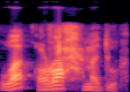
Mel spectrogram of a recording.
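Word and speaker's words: ورحمة: So, when you see the word wa rahmatu, you're going to say the raw with a heaviness and not with a flatness. So, do not say wa ra wa ra wa rahmatun. No, it's wa rahmatun.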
